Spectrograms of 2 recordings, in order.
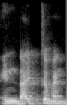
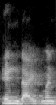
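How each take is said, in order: First: A k sound is pronounced before the t. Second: The c is silent, no k sound. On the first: The speaker calls it wrong. "इंडाइटमेंट नहीं कहना चाहिए" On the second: The speaker calls it right. "इंडाइटमेंट कहते हैं"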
